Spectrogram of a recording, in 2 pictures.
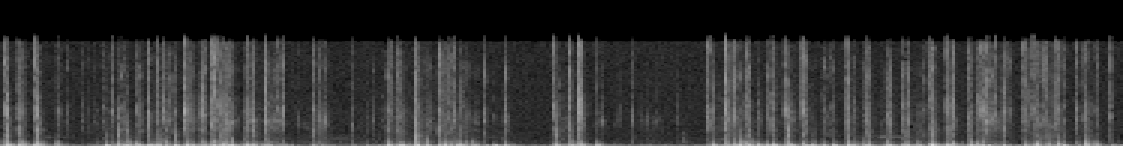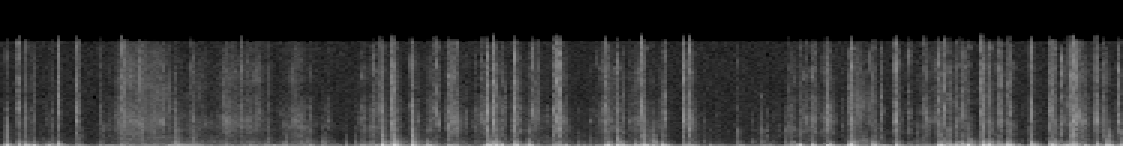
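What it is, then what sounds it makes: Compact aluminium and plastic keyboard being typed on. Fingertips type on a compact white aluminium and plastic Apple keyboard, producing quick bursts of soft, muted key clicks. The strokes are deep and thumpy, with very little brightness and almost no ring. Each run of typing is separated by brief pauses.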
